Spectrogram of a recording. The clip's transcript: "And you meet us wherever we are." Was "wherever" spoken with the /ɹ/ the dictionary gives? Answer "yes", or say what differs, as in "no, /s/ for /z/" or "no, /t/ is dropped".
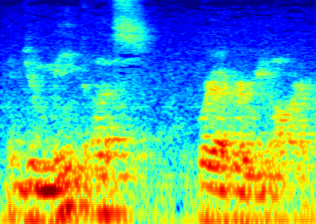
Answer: yes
